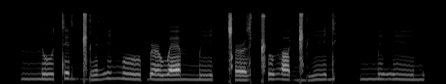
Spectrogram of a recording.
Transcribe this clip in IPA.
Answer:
nːu tɪdɡ͡ǁɪ ɦiŋuː ɓə˞wɛ mːiːt ǀə˞z ǁuɦʌːɡ͡ǁiːd | mːiɦiːm

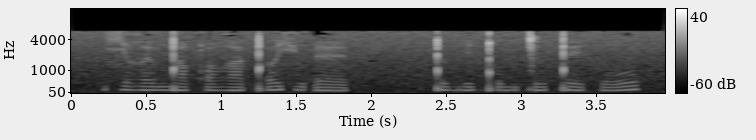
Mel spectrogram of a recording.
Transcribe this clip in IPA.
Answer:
ɕiʁeo̯ŋ͡ǃa qʼoʁa ǃʼʌ ɕoʔɛ | ǃɯbliǃʼomǀɯ ǃexo

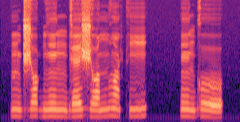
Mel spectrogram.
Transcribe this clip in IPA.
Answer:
nd͡ʒɔɡẽ ŋɡɛ ʒɔnðˤɐ̃ki | ẽɡo

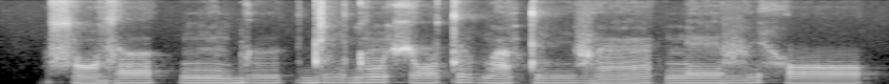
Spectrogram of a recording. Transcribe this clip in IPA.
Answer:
sɔ̃˨zə˦ | ŋĩ˨bɨ˧ | di˧ dũ˦ʃo˨˦tɨ˦ bã˨tiː˧vɛ̃˨˦ | neː˨ vi˦ hoː˧

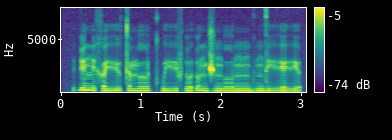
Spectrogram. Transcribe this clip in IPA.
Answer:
ɗɪnɪxœ rʲutœmlːə kʷʰɪrʲəf ɗʊɗo nd͡ʒʊŋlːoŋʷə ŋɡuŋdɪ rʲɐrʲə

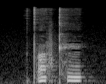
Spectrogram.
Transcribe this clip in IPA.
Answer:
tʼãfkʰẽ

